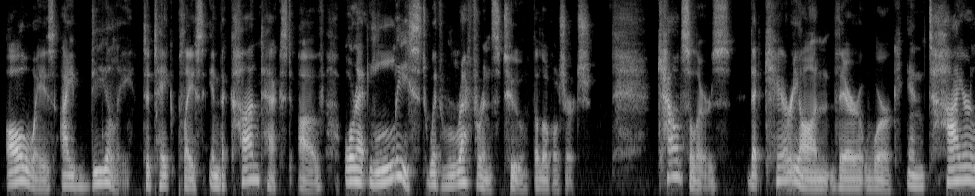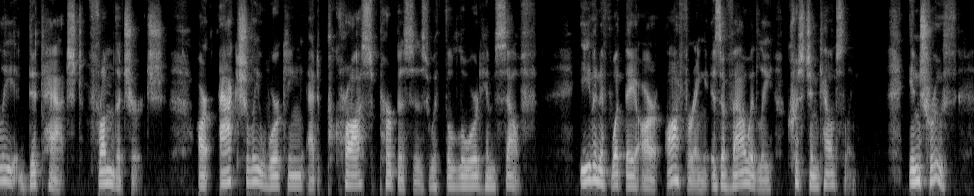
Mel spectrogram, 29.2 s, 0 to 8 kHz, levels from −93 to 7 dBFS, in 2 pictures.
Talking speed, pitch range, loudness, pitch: 105 wpm, 95-145 Hz, -26 LUFS, 110 Hz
